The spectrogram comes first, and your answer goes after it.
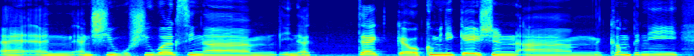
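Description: A woman with a Mauritian accent talks very slowly at a fairly high pitch with fairly even intonation, on a very clean recording with a silent background. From Mauritius. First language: French. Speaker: university French teacher. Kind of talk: casual interview. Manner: hesitant, many fillers.

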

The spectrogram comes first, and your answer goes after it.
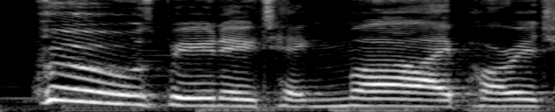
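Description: A put-on character voice comes through gruff. Background noise is clearly audible. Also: woman, medium pitch for a woman.

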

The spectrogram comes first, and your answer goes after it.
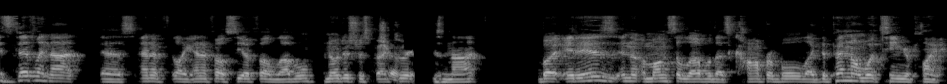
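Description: In an American accent, the speaker moves at a moderate pace with a bright, sharp tone. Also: man. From US South. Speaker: football quarterback. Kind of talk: interview.

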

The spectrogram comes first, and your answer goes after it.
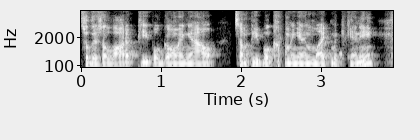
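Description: With a normal speaking voice, a man talks at a fairly quick pace in a fairly low pitch, with ordinary pitch variation. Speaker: university student and soccer podcast co-host. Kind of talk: casual podcast chat.

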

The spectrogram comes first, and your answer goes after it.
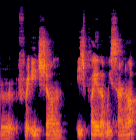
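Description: A man with an Australian accent speaks at a moderate pace. His voice is fairly low in pitch with a bright, sharp tone. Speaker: startup founder. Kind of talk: interview.

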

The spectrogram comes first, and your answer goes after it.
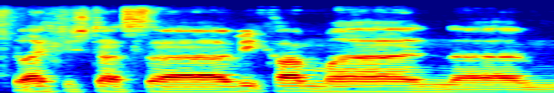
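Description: A man speaks with a Swiss German accent over noticeable background noise. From Switzerland. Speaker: internet marketing expert. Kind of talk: interview. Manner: halting, many fillers; mixes German and English.

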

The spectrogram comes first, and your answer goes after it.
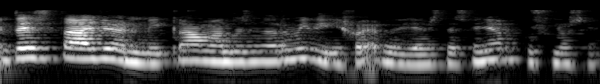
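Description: Here a woman talks at a very fast pace. Her pitch is fairly high, with ordinary pitch variation. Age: 20s. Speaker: podcast co-host. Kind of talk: casual chat. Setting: at home.

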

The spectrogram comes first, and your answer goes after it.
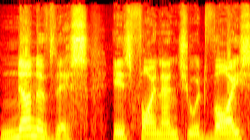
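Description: In a very clean recording with a silent background, a man with a British accent speaks fairly slowly with ordinary pitch variation. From UK. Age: 60s. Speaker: crypto YouTuber. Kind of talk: live-stream commentary. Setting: home live stream. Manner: casual, filler-heavy.

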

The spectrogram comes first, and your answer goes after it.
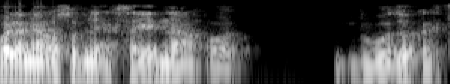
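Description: A man talks at a moderate pace. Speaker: world traveller. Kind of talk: interview. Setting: remote call. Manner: hesitant, many fillers.

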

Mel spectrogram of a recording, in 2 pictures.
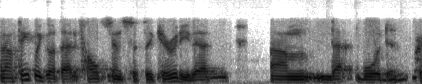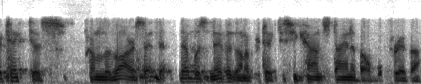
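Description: The speech is very fast with lively intonation, set against noticeable background noise. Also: man, fairly low pitch for a man. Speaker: medical doctor. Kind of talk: interview. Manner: halting, many fillers.

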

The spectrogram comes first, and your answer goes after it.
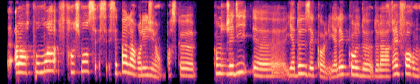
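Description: This woman has a fairly high pitch. She talks at a fairly slow pace. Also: lively intonation. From Morocco, Fès. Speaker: comic artist and illustrator. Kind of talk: interview. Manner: halting, many repetitions.

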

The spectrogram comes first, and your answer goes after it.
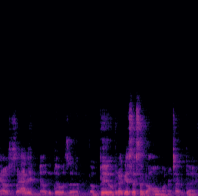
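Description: The background noise is noticeable. Over it, a man's speech goes very fast. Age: 30s. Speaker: podcast co-host. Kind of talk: casual chat.

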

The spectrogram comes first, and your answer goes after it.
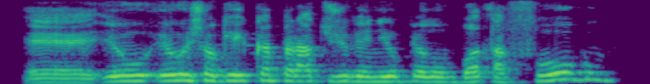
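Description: A high male voice at a moderate pace, its pitch varying in an ordinary way. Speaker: amateur football historian and former player. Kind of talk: interview. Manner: halting.

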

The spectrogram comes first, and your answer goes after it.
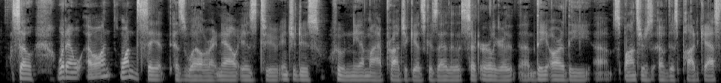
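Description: A man with an American accent and fairly low pitch talks at a fairly quick pace with ordinary pitch variation. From San Jose, California. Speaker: podcast host. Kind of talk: podcast monologue. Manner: halting, many fillers.

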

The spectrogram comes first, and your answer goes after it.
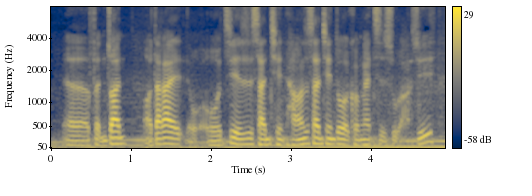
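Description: Noticeable noise sits in the background. Pitch moves in an ordinary way. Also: man. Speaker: podcast host and harm-reduction advocate. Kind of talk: solo podcast commentary.

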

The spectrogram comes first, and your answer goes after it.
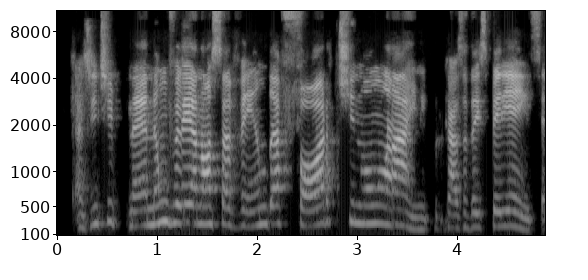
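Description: In a southern Brazilian accent, a woman with a bright, sharp tone speaks at a moderate pace. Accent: southern Brazilian (gaúcho) Portuguese. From Uruguaiana, interior of Rio Grande do Sul, Brazil (Argentine border). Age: 30s. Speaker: entrepreneur, business co-founder. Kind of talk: interview.

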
